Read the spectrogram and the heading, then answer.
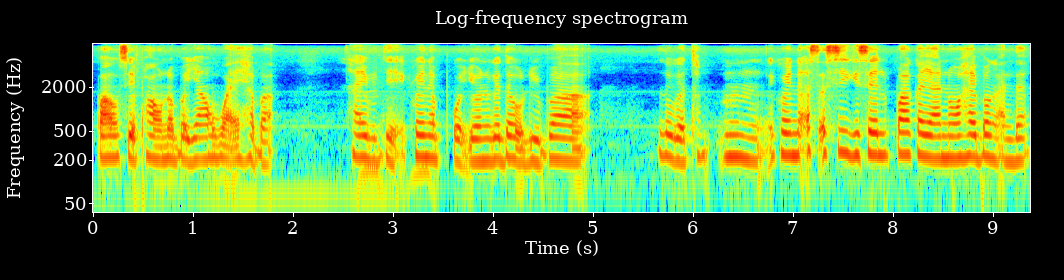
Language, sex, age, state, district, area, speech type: Manipuri, female, 30-45, Manipur, Chandel, rural, spontaneous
